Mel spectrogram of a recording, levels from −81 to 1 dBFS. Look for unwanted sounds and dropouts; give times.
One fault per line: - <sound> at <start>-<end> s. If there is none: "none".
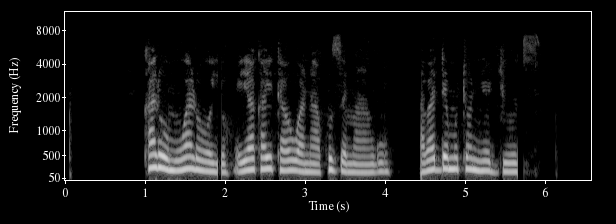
- dropout at 1.9-2.0 s
- dropout at 5.6-5.7 s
